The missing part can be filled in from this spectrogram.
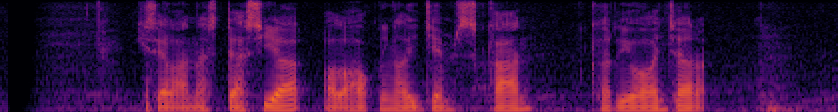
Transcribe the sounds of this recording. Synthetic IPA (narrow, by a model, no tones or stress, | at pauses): ki̥sɛlanasdasiaɔlɔɦɔk̚niŋalid͡ʒɛmskan | kʰərdiwawaɲt͡ʃaɾa̰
